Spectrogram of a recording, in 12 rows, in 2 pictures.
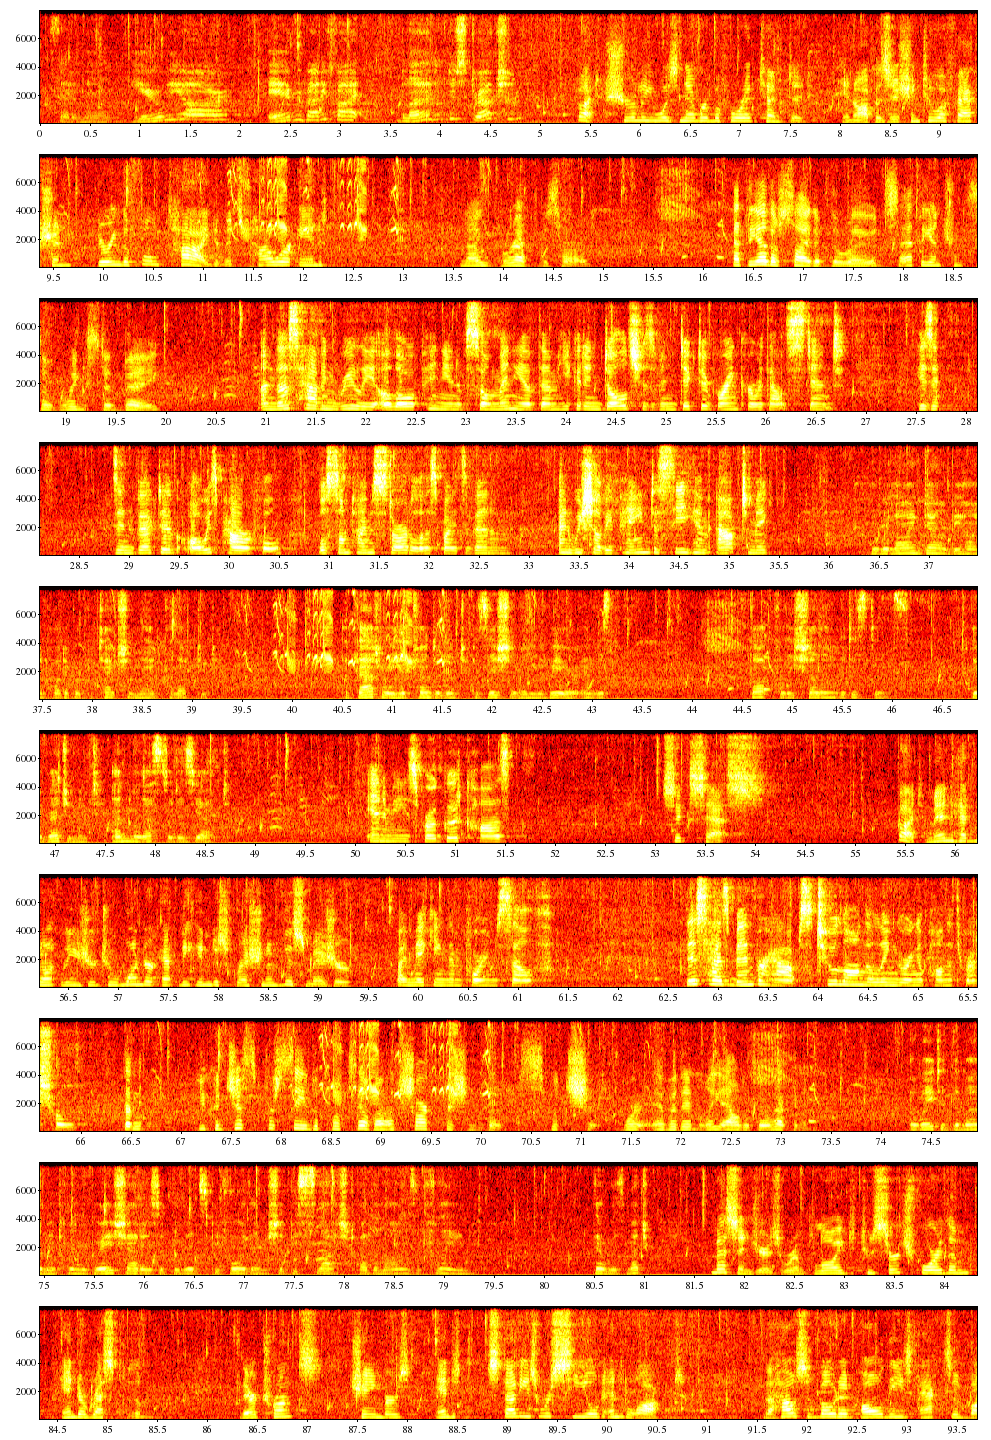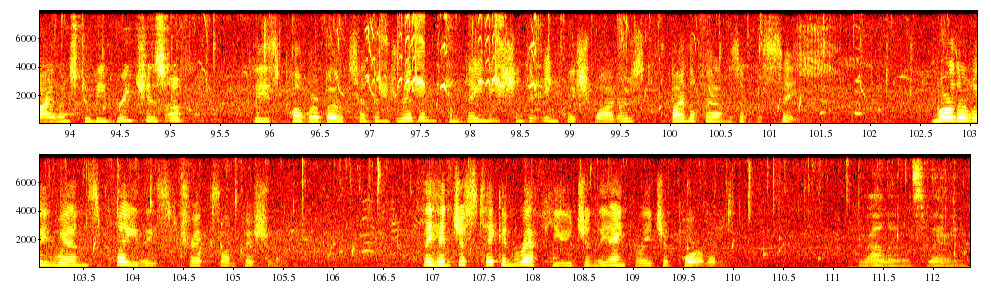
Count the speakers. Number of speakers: four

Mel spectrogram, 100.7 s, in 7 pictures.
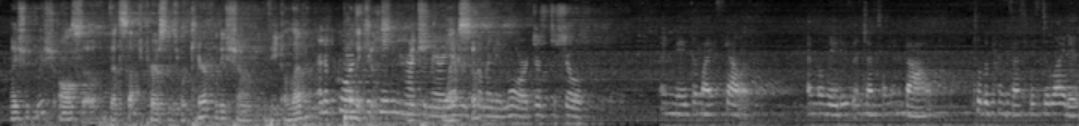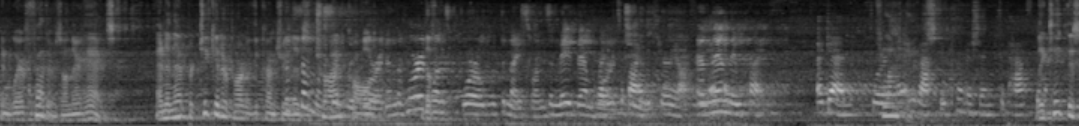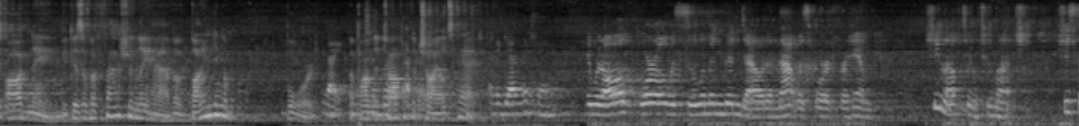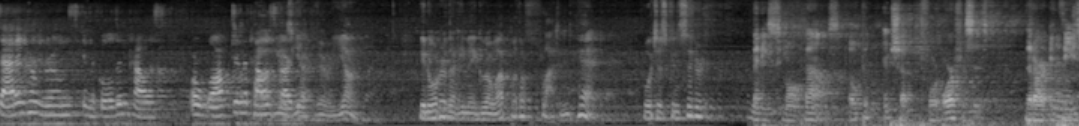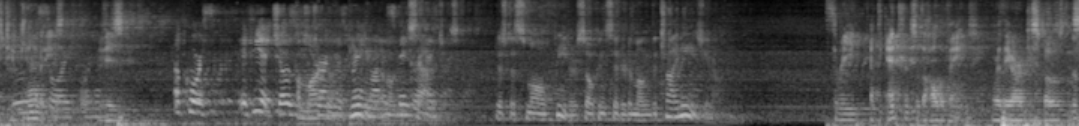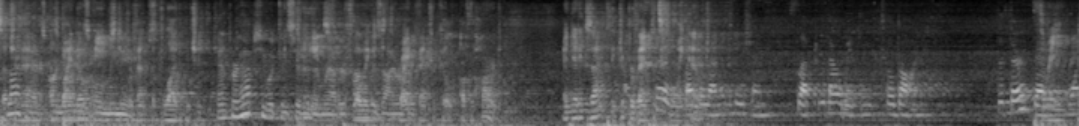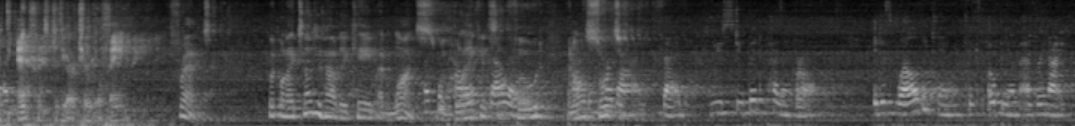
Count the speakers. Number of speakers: four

